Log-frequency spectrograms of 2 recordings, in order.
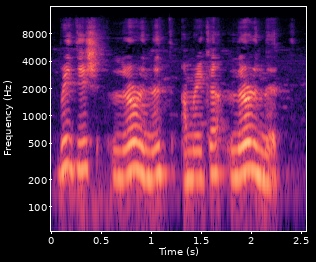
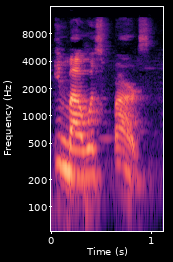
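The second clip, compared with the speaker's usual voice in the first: ordinary delivery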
